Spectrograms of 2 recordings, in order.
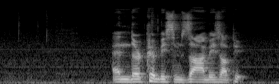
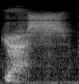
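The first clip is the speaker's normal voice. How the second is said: whispered cheer; 4 dB quieter than usual. Real, not acted. Quiet triumph after escape.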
